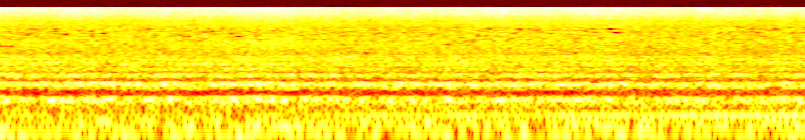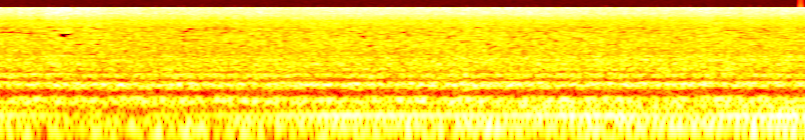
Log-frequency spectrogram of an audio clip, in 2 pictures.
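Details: Honeybees crowding a big blue pollen feeder and feeding on ultra bee pollen make a continuous, even droning hum. Many wingbeats blend into one thick buzzing mass with a faint low steady tone underneath.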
